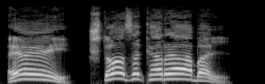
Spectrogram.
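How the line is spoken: Shout through cupped hands. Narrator (Russian): Кто-то из портовых работников сложил руки рупором и прокричал

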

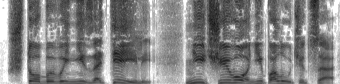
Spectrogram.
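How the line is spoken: Shout. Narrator (Russian): выкрикнул я

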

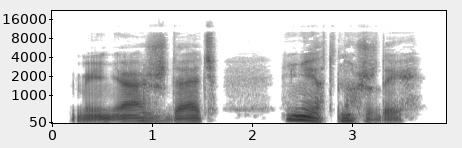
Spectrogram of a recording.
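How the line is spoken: Breathed out. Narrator (Russian): выдохнул Рош

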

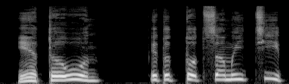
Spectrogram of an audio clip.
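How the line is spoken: Moaning. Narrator (Russian): простонала она

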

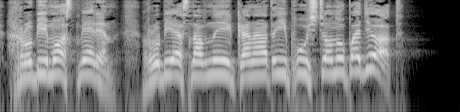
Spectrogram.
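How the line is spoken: Shouting. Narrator (Russian): он крикнул

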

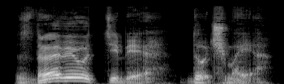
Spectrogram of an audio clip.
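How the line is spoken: Genial booming warning. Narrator (Russian): благодушно прогудел отец Пафнутий, как бы заранее предупреждая

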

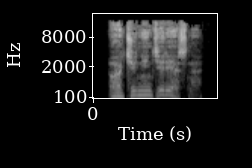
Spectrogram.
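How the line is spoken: Muttered. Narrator (Russian): пробормотал Поп Джой

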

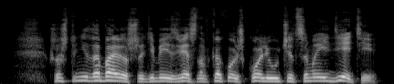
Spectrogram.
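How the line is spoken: Shouting after someone. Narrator (Russian): прокричал он ей вслед

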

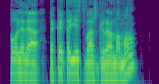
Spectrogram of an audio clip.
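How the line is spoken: Cheerful shout. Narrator (Russian): крикнул нам вслед жизнерадостный Луи

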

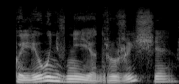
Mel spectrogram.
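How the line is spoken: Whispering. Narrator (Russian): шепнул мне Мелифара

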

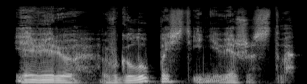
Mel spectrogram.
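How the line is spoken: Tired, smiling. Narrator (Russian): устало улыбнулся он

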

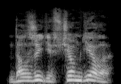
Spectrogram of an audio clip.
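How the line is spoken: Barked. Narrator (Russian): рявкнул Гор одному из 2 часовых, Чарли Весту

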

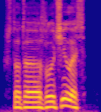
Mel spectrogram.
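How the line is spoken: Listless mutter. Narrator (Russian): вяло пробормотал он

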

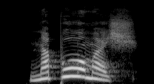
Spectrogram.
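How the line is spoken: Muffled shout through wall. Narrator (Russian): крикнул Келнос из-за разделяющей их сталагмитовой стены

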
